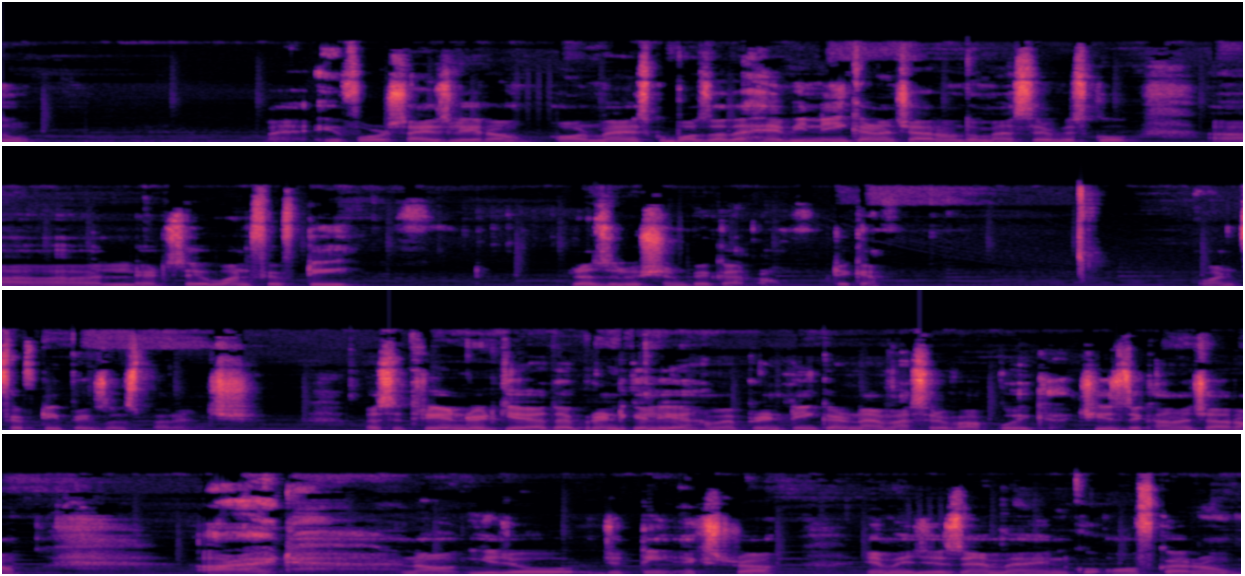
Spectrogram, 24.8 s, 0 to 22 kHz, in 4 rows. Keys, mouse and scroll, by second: 8.2 BackSpace, 9.5-10.7 typing, 14.0 space, 14.3 click, 14.5 space, 18.8 ctrl+Tab, 22.3-22.7 typing, 24.6 click.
